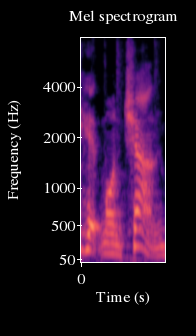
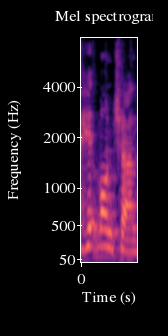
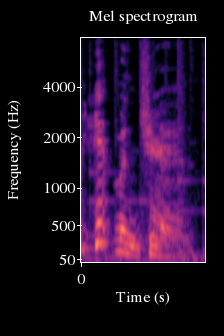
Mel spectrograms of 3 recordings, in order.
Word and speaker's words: Hitmonchan: physics it turns out Hitmonchan has a trainer who turns up and starts pronouncing his name Hitman chin Hitman chin Hitman chin that's going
